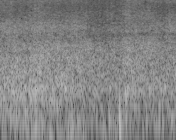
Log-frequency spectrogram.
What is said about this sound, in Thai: เขาเรียกคลื่นแรงแต่คลื่นนิ่ง ไม่กระแทกเลย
